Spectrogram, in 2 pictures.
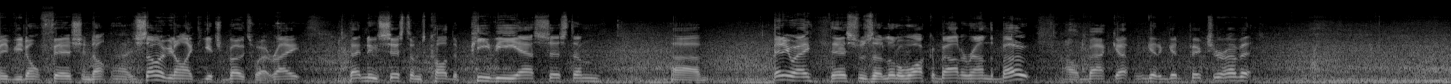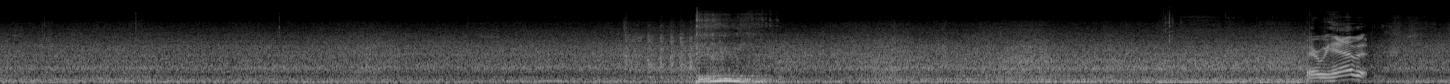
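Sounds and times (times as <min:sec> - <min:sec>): road traffic noise: 0:00.0 - 0:29.0.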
